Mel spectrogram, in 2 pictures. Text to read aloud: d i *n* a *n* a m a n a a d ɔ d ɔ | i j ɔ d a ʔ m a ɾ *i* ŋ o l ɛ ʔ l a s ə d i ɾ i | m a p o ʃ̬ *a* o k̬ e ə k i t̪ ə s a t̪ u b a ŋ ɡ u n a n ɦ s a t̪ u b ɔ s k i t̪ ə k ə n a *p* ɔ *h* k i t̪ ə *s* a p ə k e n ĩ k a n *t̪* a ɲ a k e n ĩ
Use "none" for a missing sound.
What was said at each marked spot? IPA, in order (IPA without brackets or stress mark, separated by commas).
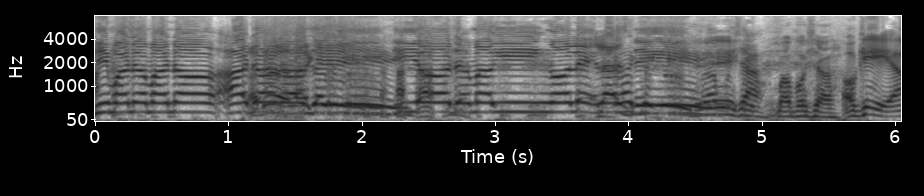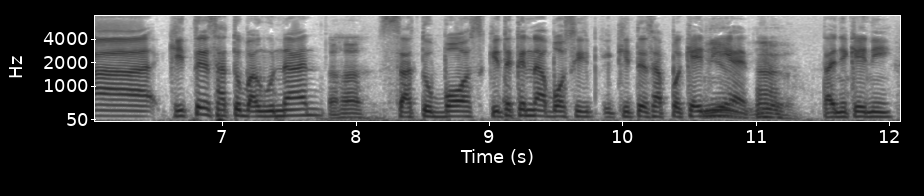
m, n, i, a, b, s, s, t̪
